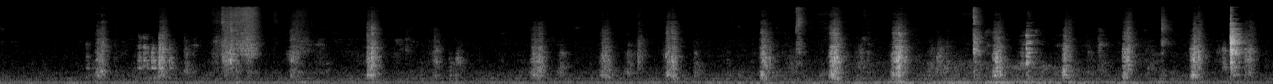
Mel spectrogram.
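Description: Close-up eating sounds: food being chewed with wet lip smacks and mouth clicks, a string of short sharp smacks a few per second, with a longer slurp about two seconds in. Near the end a metal spoon scrapes and clinks on a plate.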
